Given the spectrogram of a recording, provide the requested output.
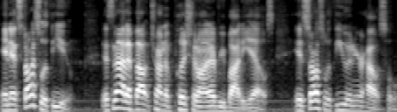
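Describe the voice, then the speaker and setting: Speaking very fast with an American accent, a man uses a fairly high pitch. His tone is bright and sharp, and his pitch swings very widely. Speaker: YouTube reaction commentator. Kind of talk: casual commentary monologue. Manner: articulate, polite.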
